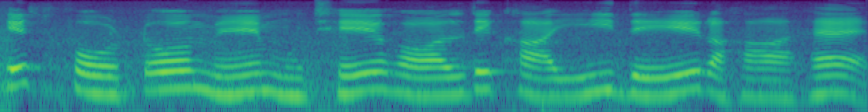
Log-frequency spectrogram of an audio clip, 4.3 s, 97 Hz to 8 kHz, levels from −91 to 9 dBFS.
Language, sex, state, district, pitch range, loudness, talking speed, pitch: Hindi, female, Madhya Pradesh, Katni, 190-230 Hz, -18 LUFS, 125 wpm, 205 Hz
